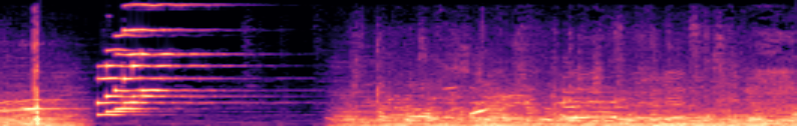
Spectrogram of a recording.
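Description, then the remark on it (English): Busy outdoor crowd ambience in a theme park's Central Plaza outside Sleeping Beauty's castle, with many overlapping voices and general bustle; a bright chiming jingle rings out briefly near the start before the crowd noise swells back in. “As you can hear, we're on uh, Central Plaza now outside Sleeping Beauty's castle.”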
